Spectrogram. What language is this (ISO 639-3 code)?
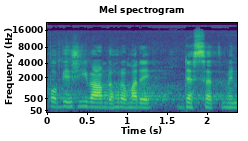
ces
